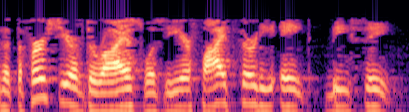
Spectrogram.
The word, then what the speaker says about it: Darius: And this is what we read, Daniel chapter 9, verse 1, "In the first year of Darius," or Darius, depending on which syllable you put the accent,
